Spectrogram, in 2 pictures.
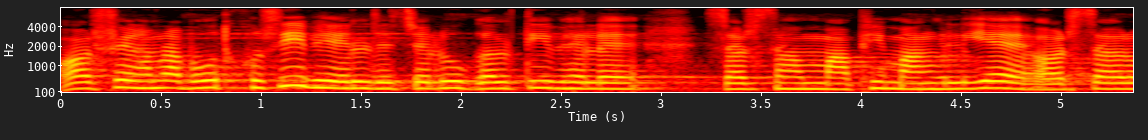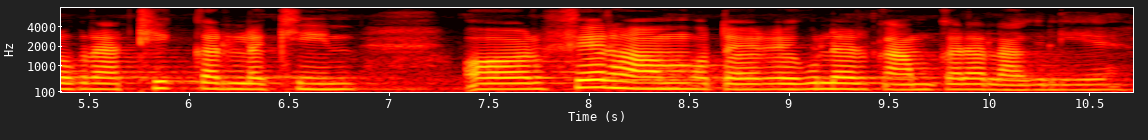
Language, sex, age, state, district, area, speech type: Maithili, female, 18-30, Bihar, Supaul, rural, spontaneous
